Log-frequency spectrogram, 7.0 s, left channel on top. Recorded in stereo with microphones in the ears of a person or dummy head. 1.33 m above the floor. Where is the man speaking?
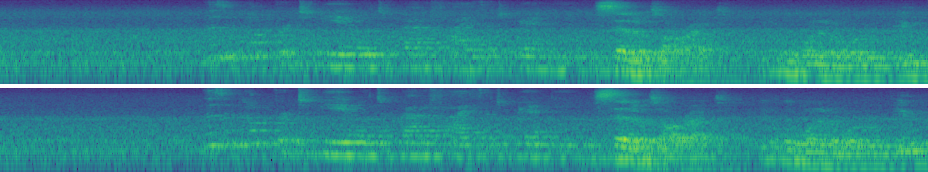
35° right (ahead or behind), 1.6 m.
